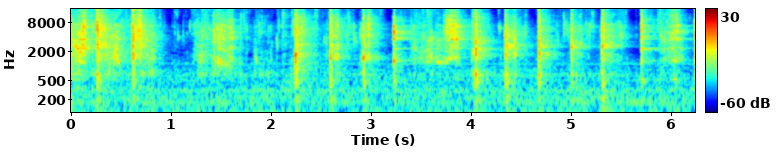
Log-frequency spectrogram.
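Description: A spoon stirs sauce into oven-baked barbecue chicken wings, giving a steady run of clinks and scrapes against the dish at a regular, brisk rhythm, close up with no talking.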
